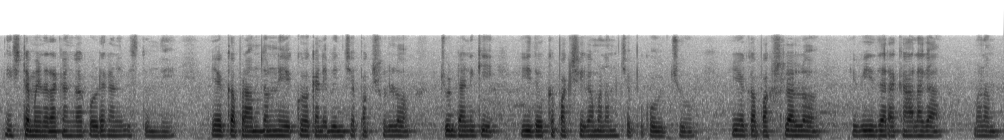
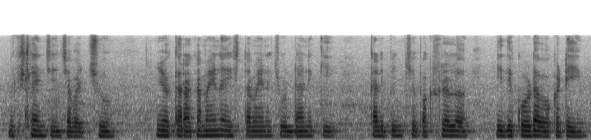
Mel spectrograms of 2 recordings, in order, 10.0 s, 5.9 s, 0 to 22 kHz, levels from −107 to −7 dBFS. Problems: constant background noise, background conversations at intervals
